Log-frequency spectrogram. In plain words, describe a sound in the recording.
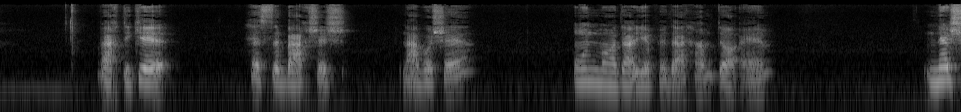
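A middle-aged woman speaks close to the microphone with animation, in short bursts with pauses.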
